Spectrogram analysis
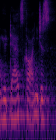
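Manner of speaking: normal talking voice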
